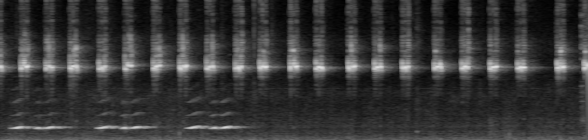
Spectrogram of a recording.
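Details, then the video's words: Cricket chirping at night, a regular train of high, bright ticks repeated almost four times a second, with a few soft whistled notes in the first two seconds and quiet background hum. "Suara jangkrik ngerik di malam hari"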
